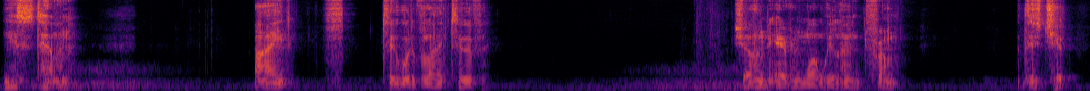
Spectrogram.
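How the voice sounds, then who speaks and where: Slow, low-voiced, grieving officer. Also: male voice, lively intonation, fairly bright tone, slight background noise, exaggerated voice. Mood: mournful. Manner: slow, halting, emotional delivery. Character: grieving male military officer, mournful and formal. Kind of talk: science fiction television drama acting.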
